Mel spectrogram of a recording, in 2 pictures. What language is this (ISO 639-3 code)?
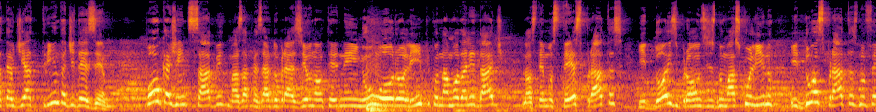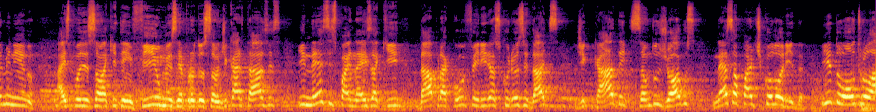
por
